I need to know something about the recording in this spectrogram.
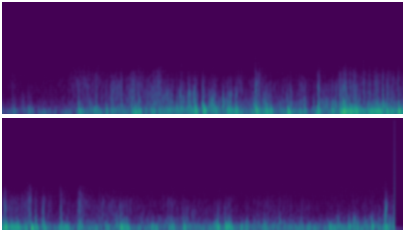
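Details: Hunger borborygmi at the end of the day after only a large cup of coffee all day: loud, continuous low gurgling and rumbling with rapid bubbling bursts from an empty stomach.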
